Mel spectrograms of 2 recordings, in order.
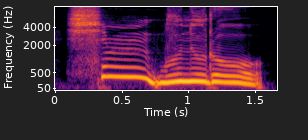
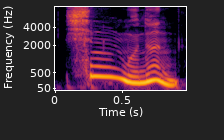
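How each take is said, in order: First: The first syllable ends in an m sound. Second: The first syllable ends in an n sound. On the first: The speaker calls it wrong. "뒤에 자음 미음에 끌려서 신문으로 발음을 한다든지" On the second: The speaker calls it right. "글자 그대로 발음해야 하는데"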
